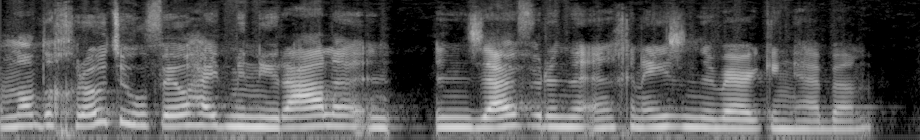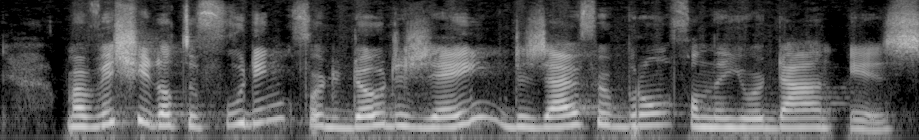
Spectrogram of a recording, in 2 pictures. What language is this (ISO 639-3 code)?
nld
